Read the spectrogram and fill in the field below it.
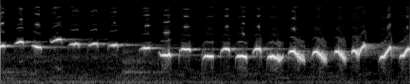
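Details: White-rumped shama song for luring: a long, steady sequence of clear whistled notes, first level and high, then dipping and rising in rhythmic repeated slurs, loud and clean.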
